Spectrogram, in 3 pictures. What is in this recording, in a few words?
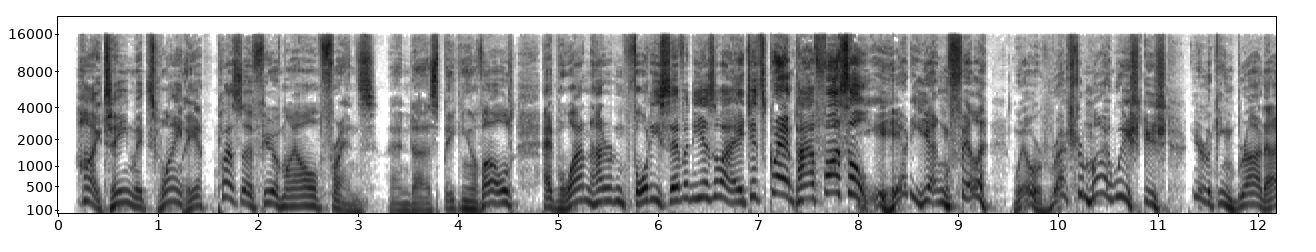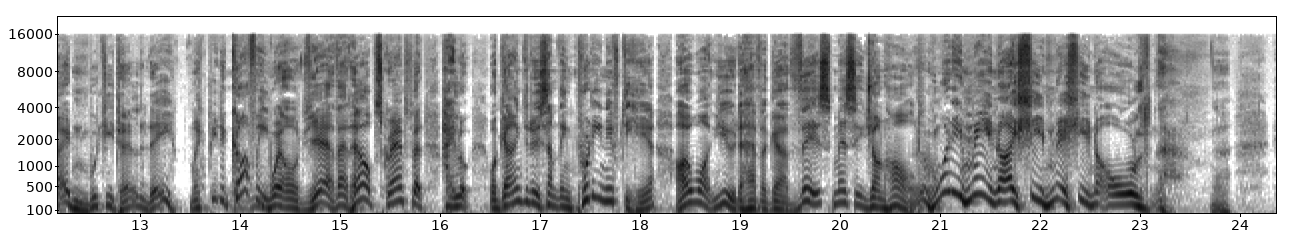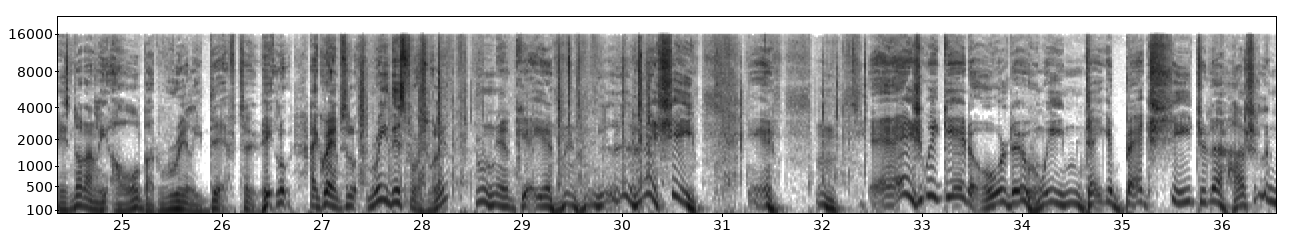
character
